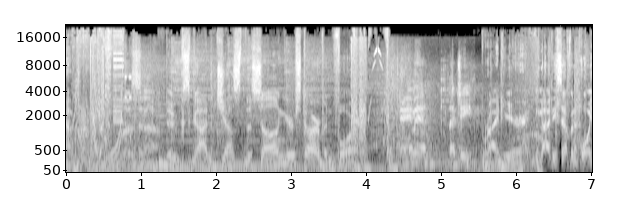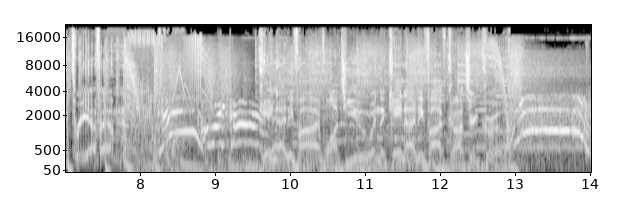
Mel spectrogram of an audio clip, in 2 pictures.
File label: Country Radio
